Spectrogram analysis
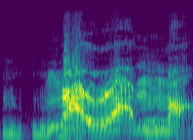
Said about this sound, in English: It's like a primer. Everyone, clear your throat.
